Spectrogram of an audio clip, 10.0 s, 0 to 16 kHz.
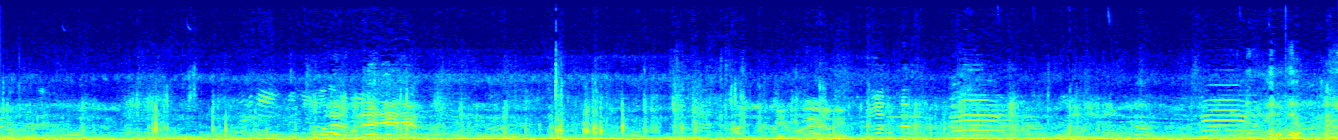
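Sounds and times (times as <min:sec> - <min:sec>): crowd voices: 0:00.0 - 0:10.0
steady low hum: 0:00.0 - 0:10.0.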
